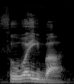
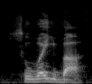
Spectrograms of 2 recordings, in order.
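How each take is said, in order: The two takes are said the same way.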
